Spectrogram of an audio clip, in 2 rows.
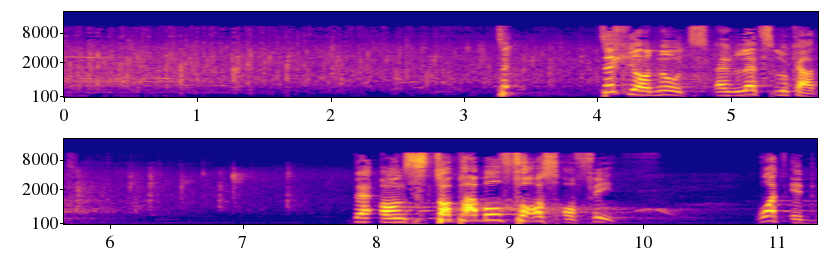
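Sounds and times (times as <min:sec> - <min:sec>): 
audience applause of many hands clapping: 0:00.0 - 0:07.0
speech: 0:04.1 - 0:05.9, 0:07.9 - 0:09.9, 0:10.9 - 0:11.3.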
